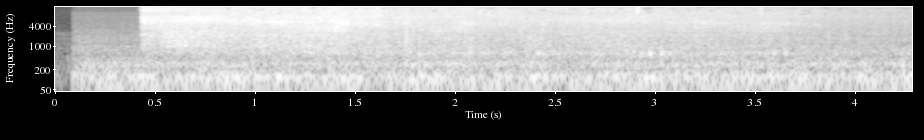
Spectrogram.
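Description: Kebab meat cooking in the video game Kebab Chef Restaurant Simulator, a steady loud hissing sizzle that starts abruptly after a brief quiet moment and holds evenly throughout.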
